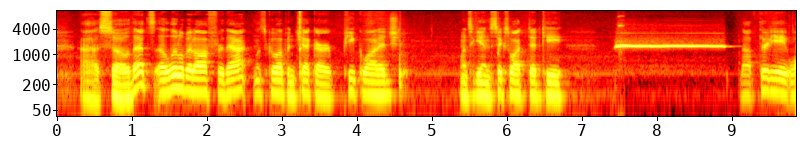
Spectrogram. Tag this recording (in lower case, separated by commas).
whistling, speech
